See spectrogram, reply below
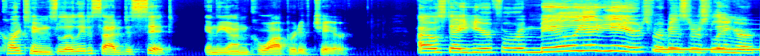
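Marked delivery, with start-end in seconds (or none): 4.2-7.5 put-on higher, louder pouting child voice; sulky little girl. Lily sulks in the uncooperative chair, pouty high child voice. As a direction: sulk like a wronged little girl.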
